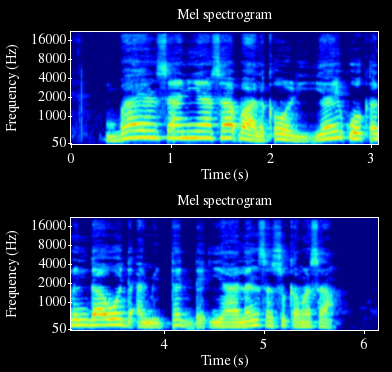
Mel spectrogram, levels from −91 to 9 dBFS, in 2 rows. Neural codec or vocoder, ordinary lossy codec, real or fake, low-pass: none; none; real; none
